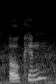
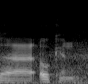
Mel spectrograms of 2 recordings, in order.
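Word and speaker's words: Owken: So I got this great question, and it's kind of long, but it's from Oken, I believe is how his name is pronounced, Oken, O-W-K-E-N.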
